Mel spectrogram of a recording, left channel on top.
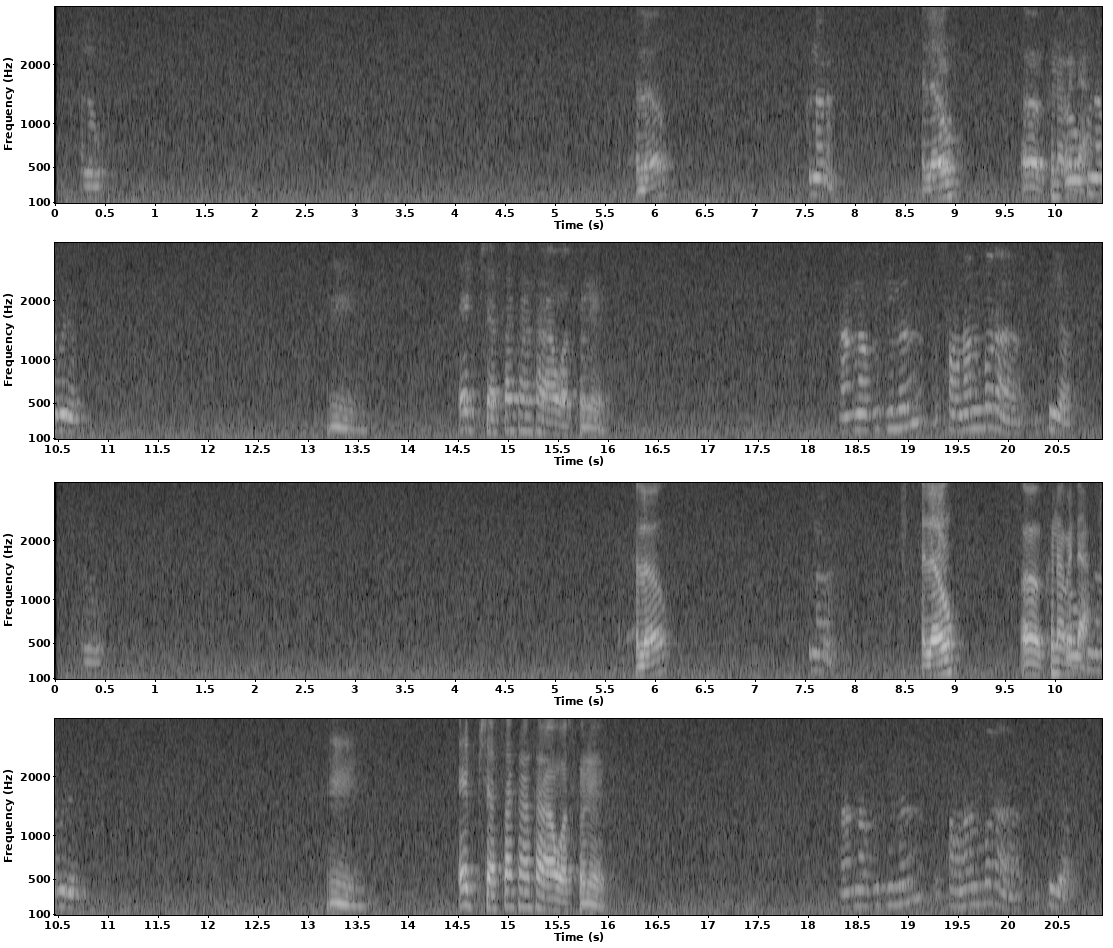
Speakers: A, on the left; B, on the right.
A: Hello
B: हेल
A: खोनादों
B: hello खोनाबाय
A: औ
B: दा
A: खोना फैदों।
B: उम फिसा सा खोनाथारो आवाजखौनो।
A: आंनावबो बिदिनो सावन्डानो बारा फैया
